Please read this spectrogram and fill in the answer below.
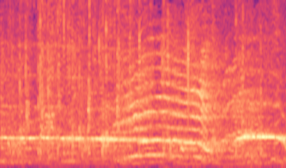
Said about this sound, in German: Ja, und da gibt es jetzt hier die Ehrung von der Jury. Boah, молодцы! So muss das sein hier. Ganz viele Schreie.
